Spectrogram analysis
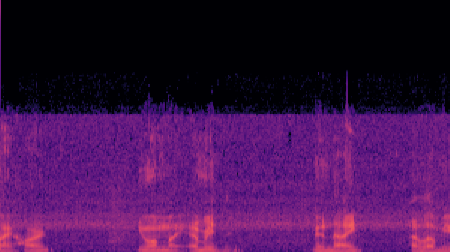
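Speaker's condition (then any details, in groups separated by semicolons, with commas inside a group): ALS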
